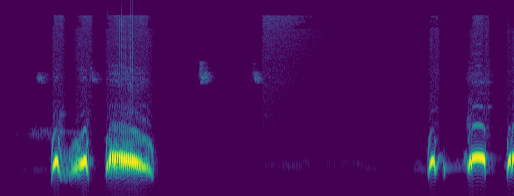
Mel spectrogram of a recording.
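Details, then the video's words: Decoy spotted dove calling to draw wild doves: a short two-part coo and a longer steady coo, then a pause of nearly three seconds before a further clipped double coo and another drawn-out note. "Chim Cu Mồi gáy gọi hai hậu"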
